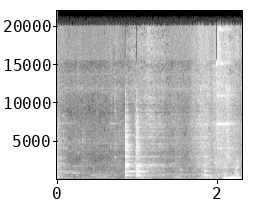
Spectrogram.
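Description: A metal lid goes onto a cooking pot of hilsa fish curry with potato and eggplant, making a couple of quick clinks, close and moderately loud, while someone speaks softly around it.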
